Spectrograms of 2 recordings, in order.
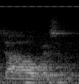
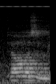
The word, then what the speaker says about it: Taoism: on animism that is Taoism sometimes it's spelled with t-a-o sometimes it's spelled d-a-o metallism is an original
